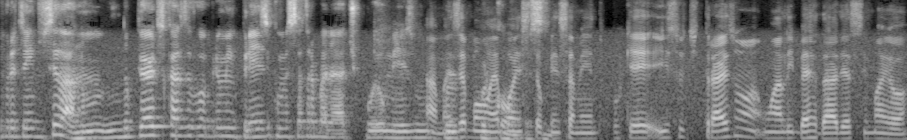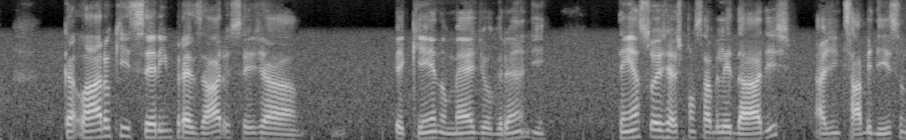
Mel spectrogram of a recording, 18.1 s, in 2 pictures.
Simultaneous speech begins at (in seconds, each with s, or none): 4.3 s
